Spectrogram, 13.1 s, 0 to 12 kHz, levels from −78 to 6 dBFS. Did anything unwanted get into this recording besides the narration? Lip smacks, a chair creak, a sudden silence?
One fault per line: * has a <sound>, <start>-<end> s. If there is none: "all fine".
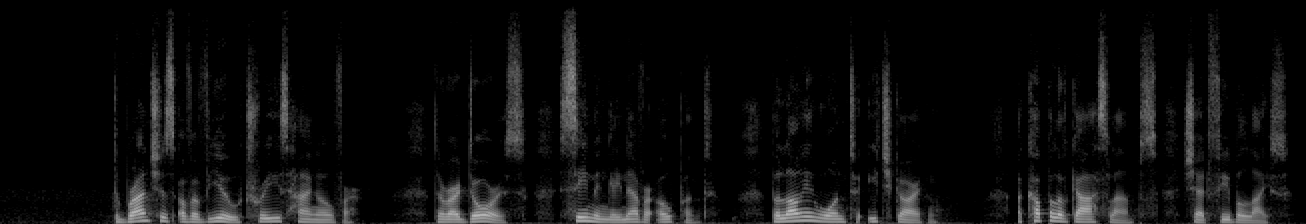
all fine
